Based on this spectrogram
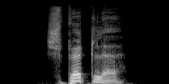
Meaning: inflection of spötteln: 1. first-person singular present 2. first/third-person singular subjunctive I 3. singular imperative
- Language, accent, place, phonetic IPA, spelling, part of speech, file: German, Germany, Berlin, [ˈʃpœtlə], spöttle, verb, De-spöttle.ogg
